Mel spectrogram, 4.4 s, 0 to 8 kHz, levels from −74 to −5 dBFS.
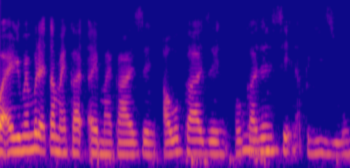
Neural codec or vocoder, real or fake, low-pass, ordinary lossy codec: none; real; 7.2 kHz; Opus, 64 kbps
